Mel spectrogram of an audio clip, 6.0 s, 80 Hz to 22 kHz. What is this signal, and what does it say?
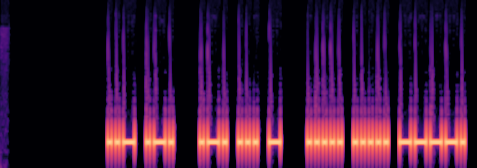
Morse code, heard as a keyed tone, about 25 wpm, 700 Hz. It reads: UR RST 559
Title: Practice QSO - Exchange 1 - Beginning - 25wpm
